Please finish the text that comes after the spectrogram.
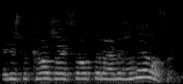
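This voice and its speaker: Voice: high-pitched, steady tone, racing, darkish tone, lightly acted. A performer in amateur readers' theater playing a bashful, long-winded fire chief who tells absurd stories. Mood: storytelling. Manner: long-winded run-on storytelling. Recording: echoey room, distant mic.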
